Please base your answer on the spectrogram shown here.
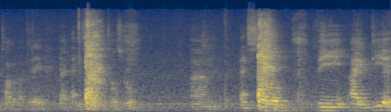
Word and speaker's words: L'Hôpital: And I forgot what this symbol is called, but it's pronounced L'Hopital.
